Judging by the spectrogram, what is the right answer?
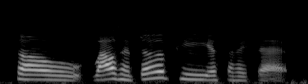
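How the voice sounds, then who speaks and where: A woman at a fairly high pitch, with ordinary pitch variation and a fairly slow pace. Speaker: vlogger. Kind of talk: casual chat. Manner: slow, takes time to speak.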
